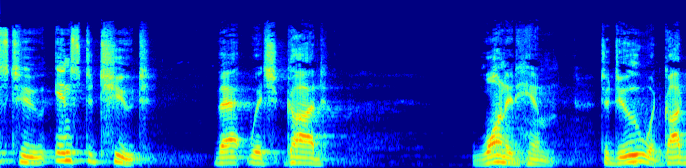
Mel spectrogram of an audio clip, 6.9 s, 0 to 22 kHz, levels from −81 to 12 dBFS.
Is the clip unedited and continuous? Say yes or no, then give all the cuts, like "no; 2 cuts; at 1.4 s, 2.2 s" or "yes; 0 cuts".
yes; 0 cuts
